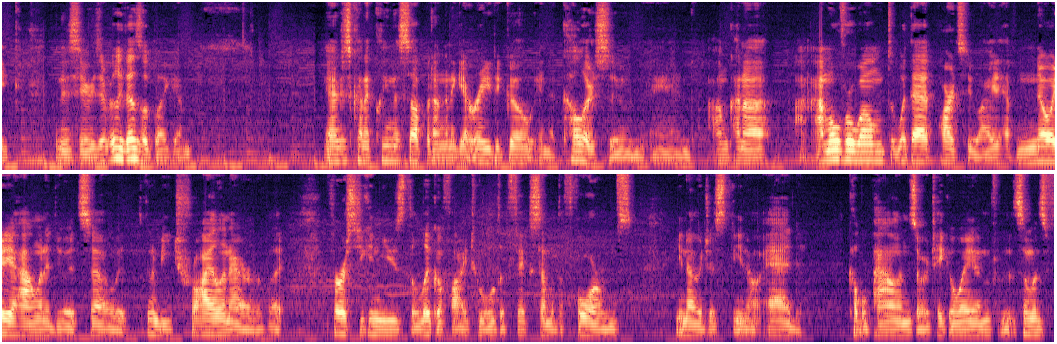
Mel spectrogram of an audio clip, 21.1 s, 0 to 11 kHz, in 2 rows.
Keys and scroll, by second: 12.1 super+z, 15.8 super+z, 17.2 super+z, 20.2 super+z, 20.7 super+z.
